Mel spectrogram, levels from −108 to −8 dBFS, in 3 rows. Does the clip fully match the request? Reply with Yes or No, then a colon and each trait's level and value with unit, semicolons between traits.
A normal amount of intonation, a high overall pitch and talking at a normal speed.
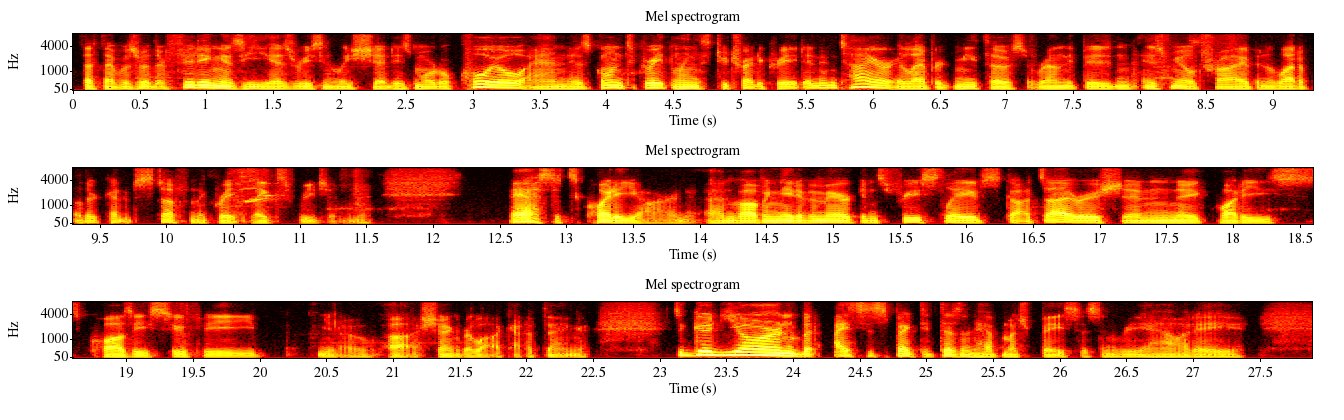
No: average, 3.4 semitones; very low, 95 Hz; average, 175 wpm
